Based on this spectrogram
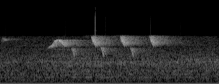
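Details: Common nightingale singing: a series of short bright notes, each a high sweep that falls into a lower tail, about three phrases in under two seconds against a steady hiss.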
